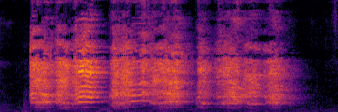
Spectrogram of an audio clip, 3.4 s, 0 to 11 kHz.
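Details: A pet cockatoo indoors, upset by 40 mph wind moving the trees outside, gives a harsh, raspy screech in three long, loud bursts over about three seconds.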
